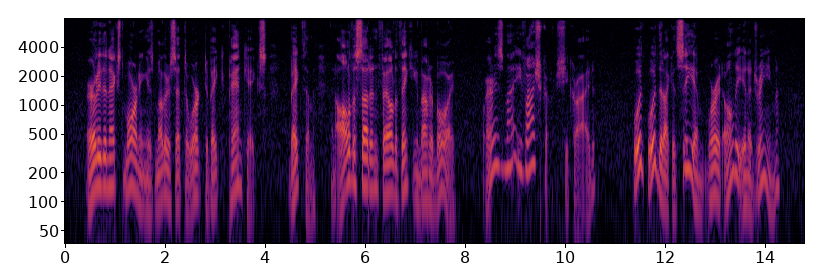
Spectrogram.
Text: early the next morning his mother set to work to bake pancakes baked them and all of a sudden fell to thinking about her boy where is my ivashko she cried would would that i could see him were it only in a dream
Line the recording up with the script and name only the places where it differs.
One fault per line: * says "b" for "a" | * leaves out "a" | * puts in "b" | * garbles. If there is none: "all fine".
all fine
